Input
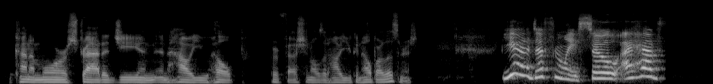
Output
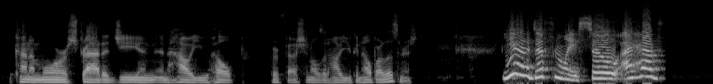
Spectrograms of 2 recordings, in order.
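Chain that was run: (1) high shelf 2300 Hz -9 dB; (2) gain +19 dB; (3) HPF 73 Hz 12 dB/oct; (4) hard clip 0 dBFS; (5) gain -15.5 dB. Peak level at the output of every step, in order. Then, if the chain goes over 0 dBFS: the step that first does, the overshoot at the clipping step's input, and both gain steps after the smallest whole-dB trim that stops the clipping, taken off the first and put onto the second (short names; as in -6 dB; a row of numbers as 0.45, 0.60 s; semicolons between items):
-10.0, +9.0, +9.0, 0.0, -15.5 dBFS; step 2, 9.0 dB; step 2 +10 dB, step 5 -6.5 dB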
